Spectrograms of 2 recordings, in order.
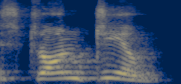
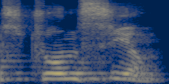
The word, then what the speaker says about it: strontium: rubidium strontium rubidium strontium the pronunciation has to be strontium we often call stonum no no you just Google search the native speakers the have made the pronunciation as strony strontium rubidium strontium then comes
